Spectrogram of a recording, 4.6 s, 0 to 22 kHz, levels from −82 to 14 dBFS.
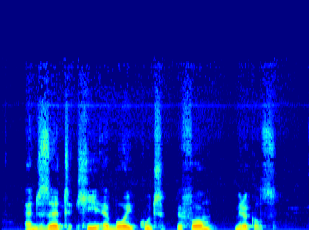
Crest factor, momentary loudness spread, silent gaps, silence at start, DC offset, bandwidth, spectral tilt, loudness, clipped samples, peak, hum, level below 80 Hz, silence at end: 18 dB; 15 LU; none; 0.4 s; under 0.1%; 14 kHz; -7 dB/octave; -20 LUFS; under 0.1%; -4 dBFS; none; -46 dBFS; 0.55 s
